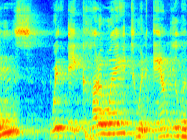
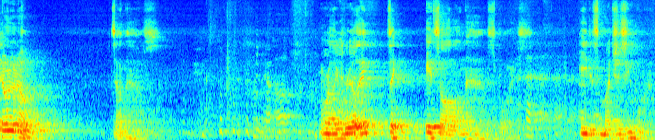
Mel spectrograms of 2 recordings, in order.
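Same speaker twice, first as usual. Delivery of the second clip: a touch of Southern host; 7 semitones lower than usual. Retold or imitated. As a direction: wave off their money gently. Big Daddy offers free food.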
